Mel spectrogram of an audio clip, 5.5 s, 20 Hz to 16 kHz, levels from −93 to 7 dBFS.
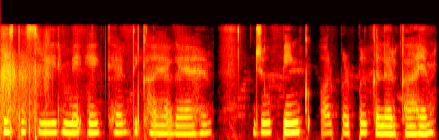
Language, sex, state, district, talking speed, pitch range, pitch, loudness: Hindi, female, Uttar Pradesh, Lalitpur, 165 wpm, 220-245 Hz, 235 Hz, -18 LUFS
